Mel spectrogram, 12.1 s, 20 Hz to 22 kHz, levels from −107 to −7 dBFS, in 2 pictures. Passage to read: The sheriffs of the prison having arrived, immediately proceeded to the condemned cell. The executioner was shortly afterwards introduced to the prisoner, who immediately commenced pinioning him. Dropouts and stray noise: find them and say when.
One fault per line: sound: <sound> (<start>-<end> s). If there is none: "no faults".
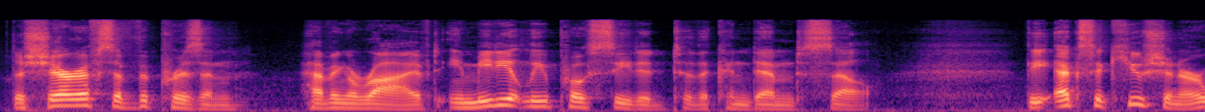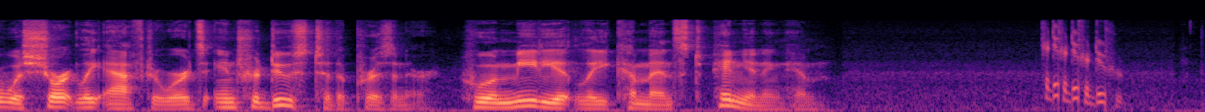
sound: chirp (11.2-11.7 s)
